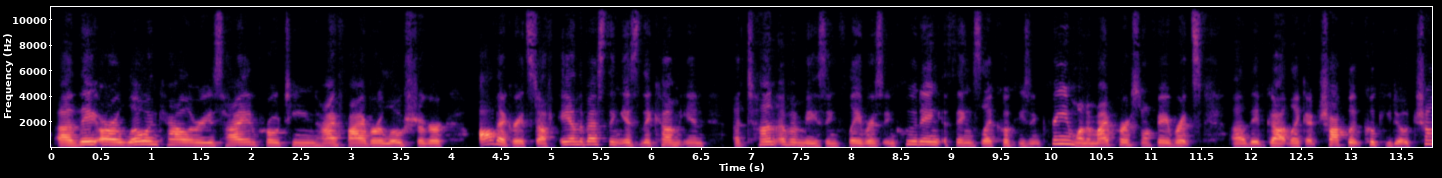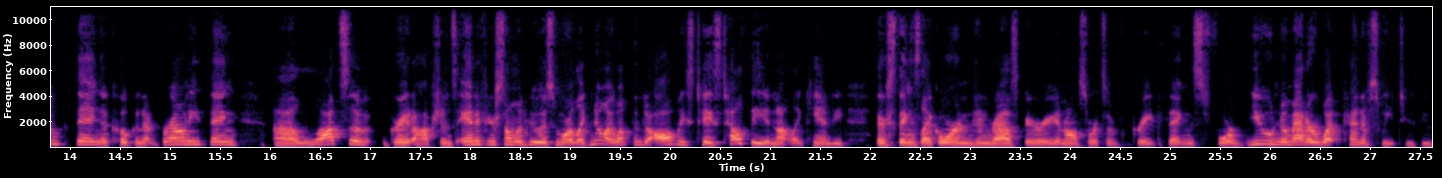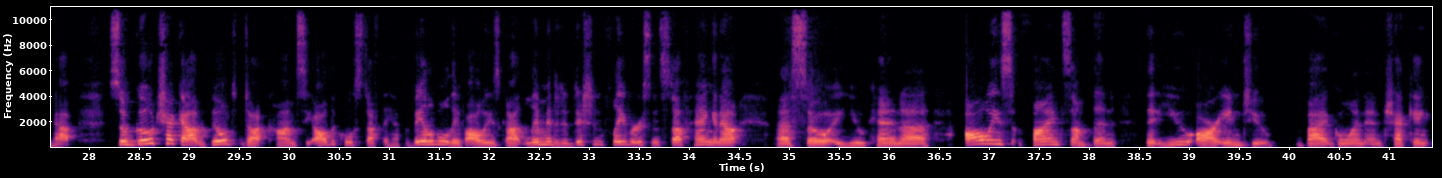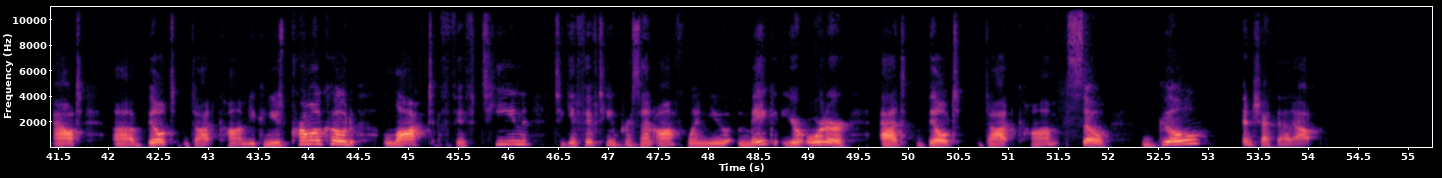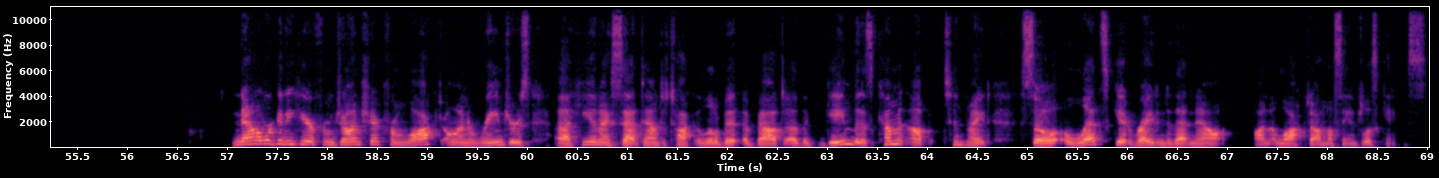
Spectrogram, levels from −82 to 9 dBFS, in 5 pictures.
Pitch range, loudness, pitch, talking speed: 180-235 Hz, -18 LUFS, 200 Hz, 185 wpm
